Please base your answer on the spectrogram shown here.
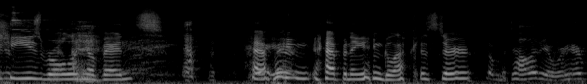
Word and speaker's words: Gloucester: worried about how that was gonna happen, I and think yet it's Gloucester. I think it's one of those cities where they have like 9 extra Gloucester, syllables.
